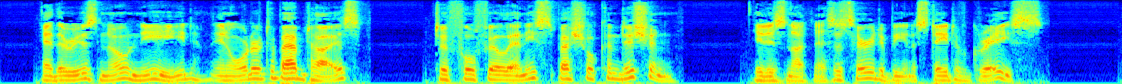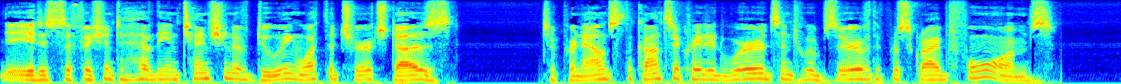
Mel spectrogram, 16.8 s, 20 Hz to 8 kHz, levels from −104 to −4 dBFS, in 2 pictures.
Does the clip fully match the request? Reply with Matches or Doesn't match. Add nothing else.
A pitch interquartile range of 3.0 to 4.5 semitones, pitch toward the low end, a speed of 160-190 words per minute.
Matches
